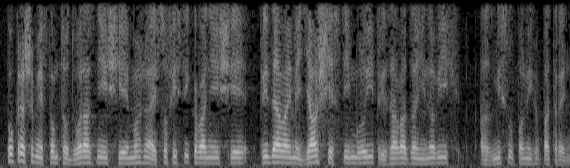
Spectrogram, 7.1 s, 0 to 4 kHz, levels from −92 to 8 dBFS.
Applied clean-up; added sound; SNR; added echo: none; none; none; none.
